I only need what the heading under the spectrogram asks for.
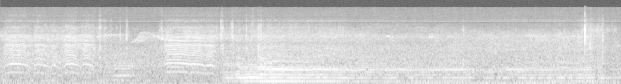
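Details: Large bumblebees pollinating flowering sete capotes (Campomanesia guazumifolia) in a garden in late November give a low, droning buzz that rises and falls in pitch as they fly close.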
